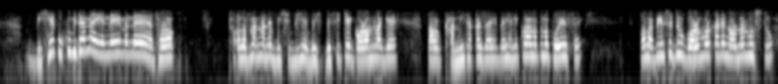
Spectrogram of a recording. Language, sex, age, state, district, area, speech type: Assamese, female, 18-30, Assam, Nalbari, rural, conversation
